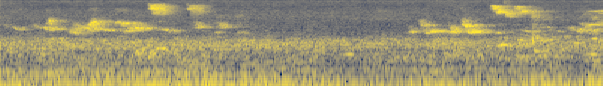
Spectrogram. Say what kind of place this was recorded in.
park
